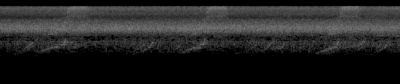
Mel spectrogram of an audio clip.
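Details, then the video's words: Cicadas singing in Japan: a dense, steady, high-pitched buzzing drone that fills the whole clip, with faint, soft rising chirps repeating underneath about every second and a half. "Cicada Sounds and Cicada Songs"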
